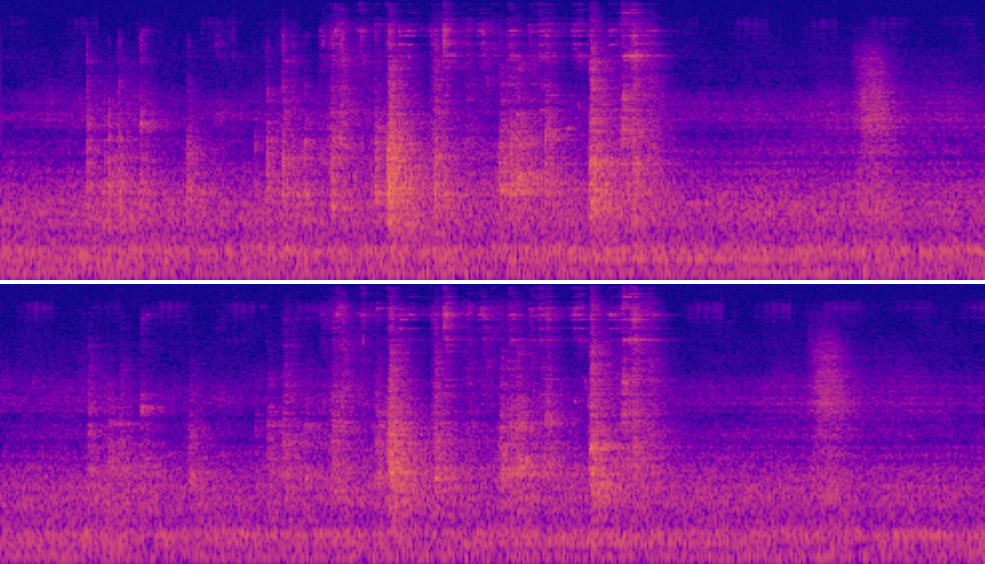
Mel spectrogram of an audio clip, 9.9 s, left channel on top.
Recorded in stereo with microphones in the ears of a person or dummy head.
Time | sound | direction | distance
0.9 | keys jangling | 65° left (ahead or behind) | 1.4 m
